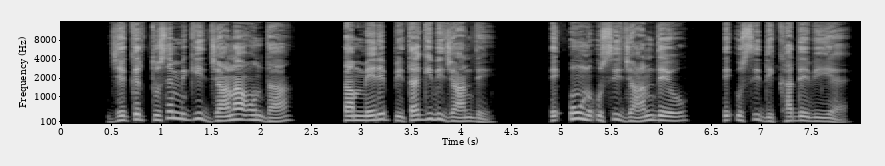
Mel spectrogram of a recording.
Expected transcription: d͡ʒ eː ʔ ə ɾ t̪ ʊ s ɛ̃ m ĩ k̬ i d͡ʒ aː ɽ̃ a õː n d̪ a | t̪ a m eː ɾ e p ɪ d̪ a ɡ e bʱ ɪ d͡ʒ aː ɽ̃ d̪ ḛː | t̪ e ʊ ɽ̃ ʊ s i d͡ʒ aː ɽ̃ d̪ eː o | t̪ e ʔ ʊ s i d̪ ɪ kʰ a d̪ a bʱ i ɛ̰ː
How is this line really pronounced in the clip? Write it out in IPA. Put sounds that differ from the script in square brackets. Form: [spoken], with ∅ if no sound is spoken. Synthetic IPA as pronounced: d͡ʒ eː [k] ə ɾ t̪ ʊ s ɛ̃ m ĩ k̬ i d͡ʒ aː ɽ̃ a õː n d̪ a | t̪ a m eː ɾ e p ɪ [t̪] a ɡ [i] bʱ [i] d͡ʒ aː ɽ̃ d̪ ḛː | t̪ e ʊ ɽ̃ ʊ s i d͡ʒ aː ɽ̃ d̪ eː o | t̪ e ʔ ʊ s i d̪ ɪ kʰ a d̪ [e] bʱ i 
